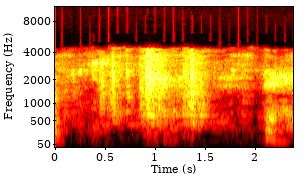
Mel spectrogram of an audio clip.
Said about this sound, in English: I have the key right here. I'll have the padlock off in a minute.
